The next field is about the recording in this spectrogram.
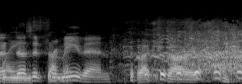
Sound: laughs

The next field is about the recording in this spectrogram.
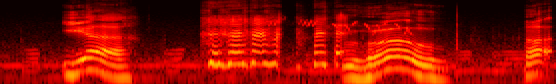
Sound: laughing

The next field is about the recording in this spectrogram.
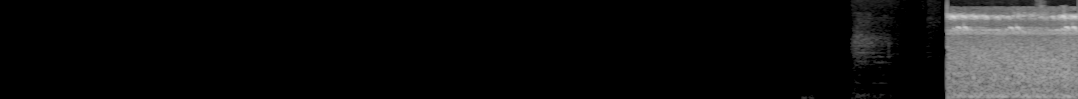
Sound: crickets chirping

